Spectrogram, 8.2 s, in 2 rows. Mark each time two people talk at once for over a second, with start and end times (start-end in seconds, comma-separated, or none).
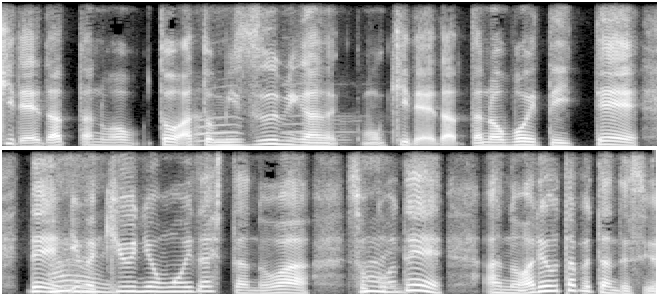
1.1-2.4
